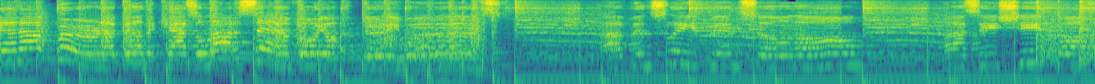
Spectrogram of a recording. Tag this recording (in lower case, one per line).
music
